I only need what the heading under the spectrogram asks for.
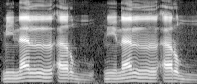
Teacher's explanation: Dha tu dia bersifat al-istitalah, dia memanjangkan sebutan dha tu.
